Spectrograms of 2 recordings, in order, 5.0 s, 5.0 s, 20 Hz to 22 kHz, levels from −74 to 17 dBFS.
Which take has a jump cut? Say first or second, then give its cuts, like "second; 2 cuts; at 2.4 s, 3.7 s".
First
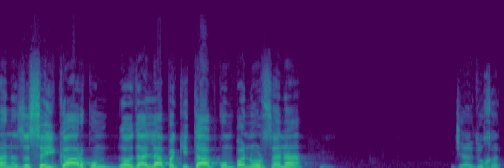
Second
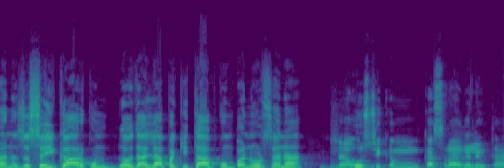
second; 1 cut; at 3.3 s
